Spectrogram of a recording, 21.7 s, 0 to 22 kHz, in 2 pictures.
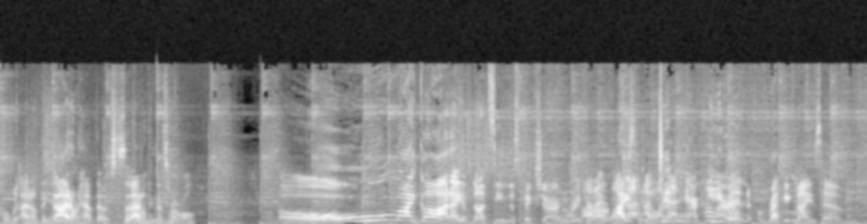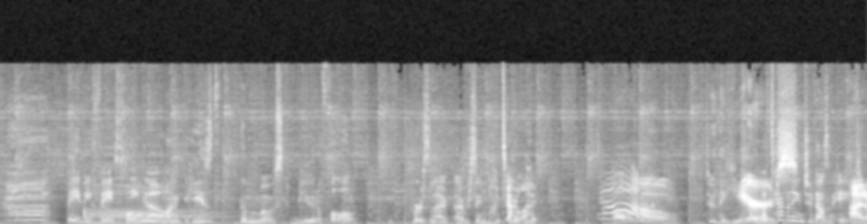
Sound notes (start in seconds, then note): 11.8 gasping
